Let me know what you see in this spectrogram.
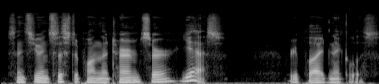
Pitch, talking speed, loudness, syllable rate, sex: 110 Hz, 160 wpm, -20 LUFS, 5.3 syllables/s, male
